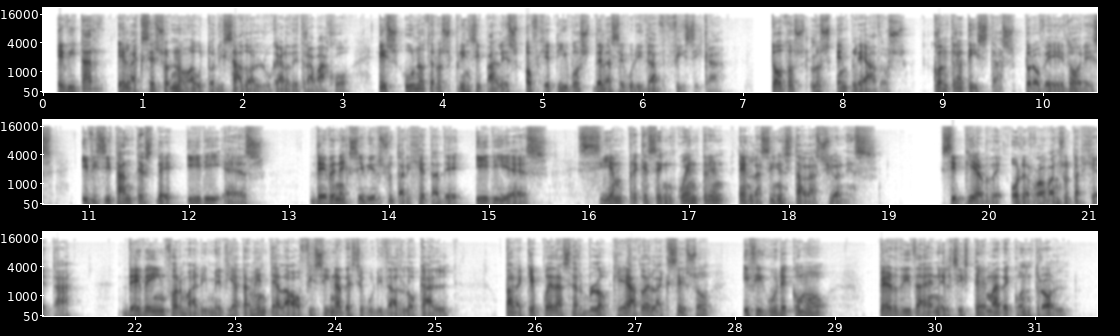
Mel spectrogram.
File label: spanish male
